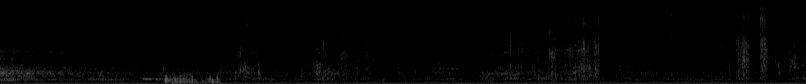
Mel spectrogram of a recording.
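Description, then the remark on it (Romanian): Intermittent crinkling and rustling of a small slip of paper noting a Bible verse (1 Corinthians 6:19) being handled, with soft irregular bursts and a brief louder thump partway through, over a faint steady background hum. “Mi-a sărit uh, hârtiuța unde aveam 1 uh, Corinteni, capitolul 6, versetul 19.”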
